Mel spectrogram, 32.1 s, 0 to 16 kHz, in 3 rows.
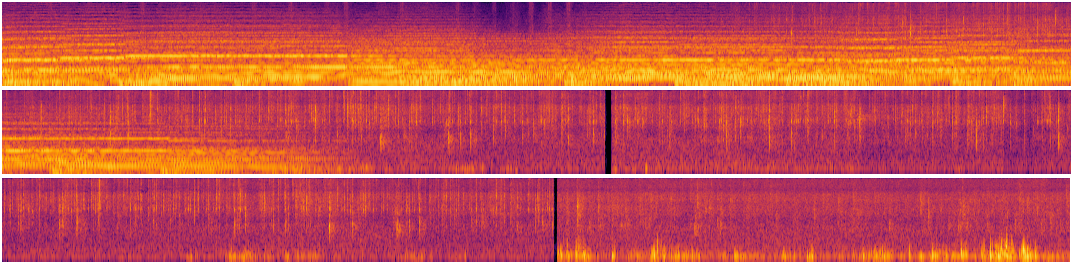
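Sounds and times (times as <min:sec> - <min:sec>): wind buffeting microphone: 0:27.0 - 0:32.0.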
